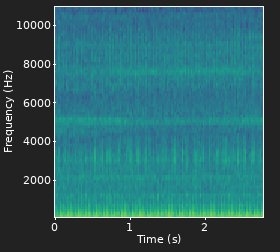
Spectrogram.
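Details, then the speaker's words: 1946 Jeep, old engine just revived, oil pressure up, not yet warm, burning off sprayed-on residue: steady even low rumble, no knocks, misses or stumbles; settles into a smooth healthy idle on its own. "No temp yet, but she is idling on her own. Burning all the yuck off of it that I sprayed on it."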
